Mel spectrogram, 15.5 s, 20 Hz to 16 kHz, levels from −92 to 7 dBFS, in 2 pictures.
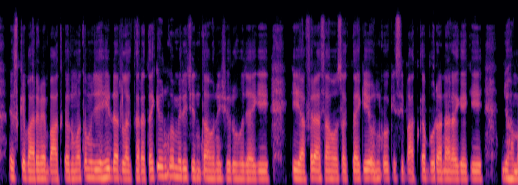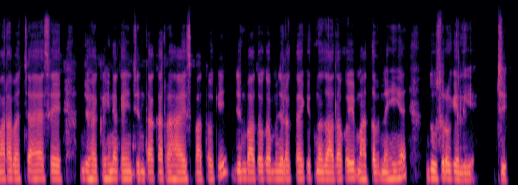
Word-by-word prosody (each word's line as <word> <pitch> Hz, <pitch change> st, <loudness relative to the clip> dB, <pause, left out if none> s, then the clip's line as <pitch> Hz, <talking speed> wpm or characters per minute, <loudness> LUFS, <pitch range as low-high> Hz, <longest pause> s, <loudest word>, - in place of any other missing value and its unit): इसके 125 Hz, -1 st, 0 dB
बारे 115 Hz, +1 st, +4 dB
में 115 Hz, -1 st, +3 dB
बात 110 Hz, 0 st, +1 dB
करूँगा, 115 Hz, 0 st, 0 dB
तो 130 Hz, -, -3 dB
मुझे 125 Hz, -1 st, +2 dB
यही 120 Hz, +2 st, +5 dB
डर 125 Hz, -2 st, +2 dB
लगता 115 Hz, 0 st, 0 dB
रहता 110 Hz, +2 st, 0 dB
है 125 Hz, -, +1 dB
कि -, -, +2 dB
उनको 150 Hz, 0 st, +2 dB
मेरी 130 Hz, -2 st, +2 dB
चिंता 120 Hz, -1 st, -1 dB
होनी 115 Hz, -1 st, 0 dB
शुरू 115 Hz, 0 st, -1 dB
हो 110 Hz, 0 st, -1 dB
जाएगी 110 Hz, 0 st, +1 dB, 0.4 s
या 115 Hz, -3 st, +5 dB
फिर 120 Hz, -, +3 dB
ऐसा 115 Hz, 0 st, +1 dB
हो 110 Hz, -, 0 dB
सकता 110 Hz, +1 st, -1 dB
है 115 Hz, -, +2 dB
कि 120 Hz, +2 st, +2 dB
उनको 115 Hz, 0 st, 0 dB
किसी 115 Hz, 0 st, -8 dB
बात -, -, -2 dB
का 120 Hz, -, +2 dB
बुरा 115 Hz, -1 st, +3 dB
न -, -, +2 dB
लगे 105 Hz, 0 st, +1 dB
कि, 110 Hz, 0 st, 0 dB, 0.3 s
"जो 115 Hz, -, +2 dB
हमारा 110 Hz, 0 st, +2 dB
बच्चा 105 Hz, -1 st, -1 dB
है, 110 Hz, +1 st, +2 dB
ऐसे 110 Hz, -1 st, 0 dB, 0.3 s
जो 115 Hz, -1 st, 0 dB
है, 105 Hz, -1 st, +2 dB
कहीं 110 Hz, +1 st, -1 dB
न -, -, +1 dB
कहीं 110 Hz, 0 st, 0 dB
चिंता 105 Hz, -1 st, -1 dB
कर 105 Hz, 0 st, -2 dB
रहा 105 Hz, -1 st, +1 dB
है 105 Hz, -, +3 dB
इस 105 Hz, -1 st, -3 dB
बातों 100 Hz, +1 st, -3 dB
की।" 160 Hz, -, -2 dB
जिन 110 Hz, 0 st, 0 dB
बातों 110 Hz, 0 st, +1 dB
का 110 Hz, -, +1 dB
मुझे 110 Hz, 0 st, 0 dB
लगता 105 Hz, 0 st, -3 dB
है 105 Hz, -, 0 dB
कि 110 Hz, -, -6 dB
इतना 105 Hz, 0 st, 0 dB
ज़्यादा 105 Hz, 0 st, +2 dB
कोई 115 Hz, +3 st, +2 dB
महत्व 105 Hz, -1 st, -1 dB
नहीं 110 Hz, +2 st, 0 dB
है, 125 Hz, -, +1 dB, 0.3 s
दूसरों 110 Hz, -1 st, +2 dB
के 110 Hz, -, +2 dB
लिए। 95 Hz, 0 st, -2 dB, 0.4 s
जी। -, -, 0 dB
110 Hz, 265 wpm, -23 LUFS, 105-115 Hz, 0.4 s, यही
